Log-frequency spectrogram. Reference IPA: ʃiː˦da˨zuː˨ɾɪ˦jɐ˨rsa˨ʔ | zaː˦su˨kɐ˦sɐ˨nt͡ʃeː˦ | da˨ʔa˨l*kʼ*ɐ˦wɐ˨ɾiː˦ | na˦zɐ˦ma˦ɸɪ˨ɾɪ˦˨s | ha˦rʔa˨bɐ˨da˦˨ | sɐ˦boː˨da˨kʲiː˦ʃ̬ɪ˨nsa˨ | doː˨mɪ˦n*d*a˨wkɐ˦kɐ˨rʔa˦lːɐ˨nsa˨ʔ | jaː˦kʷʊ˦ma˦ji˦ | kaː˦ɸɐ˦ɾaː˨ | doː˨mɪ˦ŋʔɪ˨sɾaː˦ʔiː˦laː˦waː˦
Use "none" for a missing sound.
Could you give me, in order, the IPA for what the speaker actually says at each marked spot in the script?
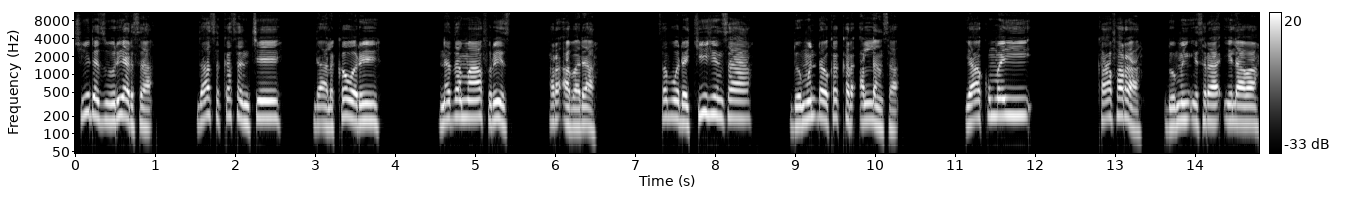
k, ɗ

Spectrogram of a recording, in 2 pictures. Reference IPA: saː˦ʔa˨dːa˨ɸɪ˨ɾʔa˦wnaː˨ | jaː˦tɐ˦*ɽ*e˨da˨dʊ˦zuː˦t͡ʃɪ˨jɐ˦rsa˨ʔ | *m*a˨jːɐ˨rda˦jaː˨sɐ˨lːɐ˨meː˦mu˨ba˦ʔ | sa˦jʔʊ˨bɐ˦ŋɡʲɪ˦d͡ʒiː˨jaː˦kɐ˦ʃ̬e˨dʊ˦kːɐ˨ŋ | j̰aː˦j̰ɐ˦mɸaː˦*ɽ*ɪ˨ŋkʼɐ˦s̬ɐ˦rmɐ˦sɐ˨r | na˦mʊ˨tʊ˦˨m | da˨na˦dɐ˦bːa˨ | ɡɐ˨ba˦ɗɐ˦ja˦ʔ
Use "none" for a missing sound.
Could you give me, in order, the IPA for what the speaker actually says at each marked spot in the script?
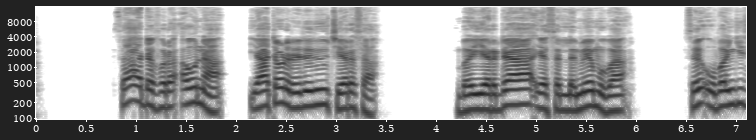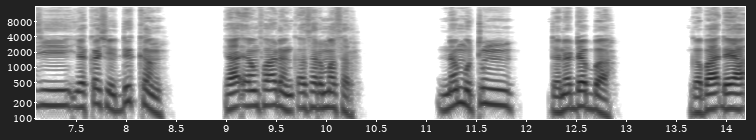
ɽ, b, ɽ

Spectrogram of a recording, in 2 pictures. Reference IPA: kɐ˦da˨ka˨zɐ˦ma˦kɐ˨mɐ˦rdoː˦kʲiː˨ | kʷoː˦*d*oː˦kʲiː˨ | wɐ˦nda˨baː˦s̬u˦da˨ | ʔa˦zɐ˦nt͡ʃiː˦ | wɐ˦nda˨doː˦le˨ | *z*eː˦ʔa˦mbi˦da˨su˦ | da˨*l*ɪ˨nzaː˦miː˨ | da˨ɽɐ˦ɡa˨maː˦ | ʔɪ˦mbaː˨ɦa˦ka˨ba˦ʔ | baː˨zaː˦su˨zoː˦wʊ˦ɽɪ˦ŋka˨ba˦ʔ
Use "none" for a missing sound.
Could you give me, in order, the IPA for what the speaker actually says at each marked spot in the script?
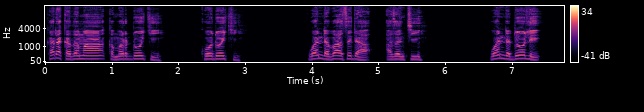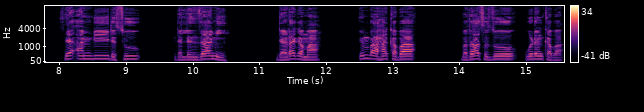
d, s, l

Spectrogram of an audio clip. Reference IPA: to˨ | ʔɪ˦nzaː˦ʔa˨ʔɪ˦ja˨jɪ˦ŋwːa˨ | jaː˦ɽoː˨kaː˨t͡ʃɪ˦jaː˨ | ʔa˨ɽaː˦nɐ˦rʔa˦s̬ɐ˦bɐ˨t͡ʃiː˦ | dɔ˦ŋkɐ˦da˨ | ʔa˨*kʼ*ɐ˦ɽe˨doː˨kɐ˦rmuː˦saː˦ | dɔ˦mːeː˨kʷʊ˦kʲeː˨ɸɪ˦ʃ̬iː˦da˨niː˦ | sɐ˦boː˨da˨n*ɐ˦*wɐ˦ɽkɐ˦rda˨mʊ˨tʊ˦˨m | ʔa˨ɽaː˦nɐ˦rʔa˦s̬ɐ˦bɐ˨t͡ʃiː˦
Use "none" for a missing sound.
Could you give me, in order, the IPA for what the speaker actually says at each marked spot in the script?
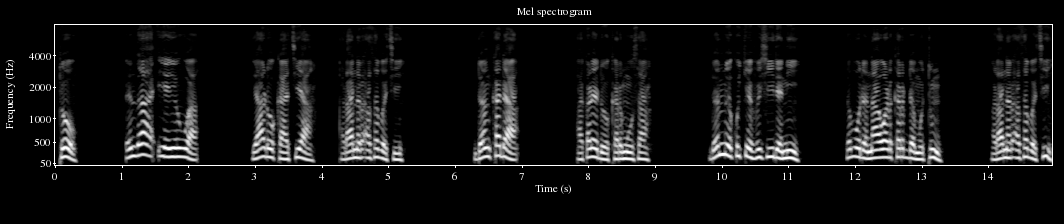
k, a˦

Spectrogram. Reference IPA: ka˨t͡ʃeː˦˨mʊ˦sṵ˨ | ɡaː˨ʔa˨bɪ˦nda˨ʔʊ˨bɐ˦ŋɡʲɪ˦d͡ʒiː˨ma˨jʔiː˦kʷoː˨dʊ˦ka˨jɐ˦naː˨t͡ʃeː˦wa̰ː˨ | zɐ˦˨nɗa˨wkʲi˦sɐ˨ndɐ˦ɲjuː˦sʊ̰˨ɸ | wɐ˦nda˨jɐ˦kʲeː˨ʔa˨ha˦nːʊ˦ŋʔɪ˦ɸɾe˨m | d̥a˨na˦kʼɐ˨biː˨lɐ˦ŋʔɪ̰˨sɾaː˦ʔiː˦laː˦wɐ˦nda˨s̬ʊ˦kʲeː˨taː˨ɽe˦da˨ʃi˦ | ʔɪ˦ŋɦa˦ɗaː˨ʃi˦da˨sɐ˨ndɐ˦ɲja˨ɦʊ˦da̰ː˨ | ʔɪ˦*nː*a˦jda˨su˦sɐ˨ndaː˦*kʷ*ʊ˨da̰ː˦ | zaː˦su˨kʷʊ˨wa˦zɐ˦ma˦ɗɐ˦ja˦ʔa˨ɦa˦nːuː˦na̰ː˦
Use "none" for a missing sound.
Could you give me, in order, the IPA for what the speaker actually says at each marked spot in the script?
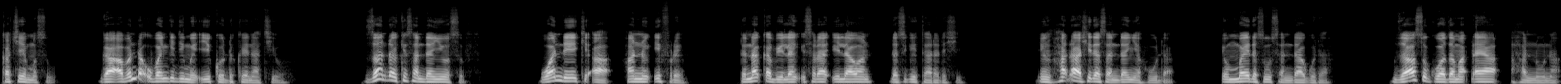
mː, ɡʷ

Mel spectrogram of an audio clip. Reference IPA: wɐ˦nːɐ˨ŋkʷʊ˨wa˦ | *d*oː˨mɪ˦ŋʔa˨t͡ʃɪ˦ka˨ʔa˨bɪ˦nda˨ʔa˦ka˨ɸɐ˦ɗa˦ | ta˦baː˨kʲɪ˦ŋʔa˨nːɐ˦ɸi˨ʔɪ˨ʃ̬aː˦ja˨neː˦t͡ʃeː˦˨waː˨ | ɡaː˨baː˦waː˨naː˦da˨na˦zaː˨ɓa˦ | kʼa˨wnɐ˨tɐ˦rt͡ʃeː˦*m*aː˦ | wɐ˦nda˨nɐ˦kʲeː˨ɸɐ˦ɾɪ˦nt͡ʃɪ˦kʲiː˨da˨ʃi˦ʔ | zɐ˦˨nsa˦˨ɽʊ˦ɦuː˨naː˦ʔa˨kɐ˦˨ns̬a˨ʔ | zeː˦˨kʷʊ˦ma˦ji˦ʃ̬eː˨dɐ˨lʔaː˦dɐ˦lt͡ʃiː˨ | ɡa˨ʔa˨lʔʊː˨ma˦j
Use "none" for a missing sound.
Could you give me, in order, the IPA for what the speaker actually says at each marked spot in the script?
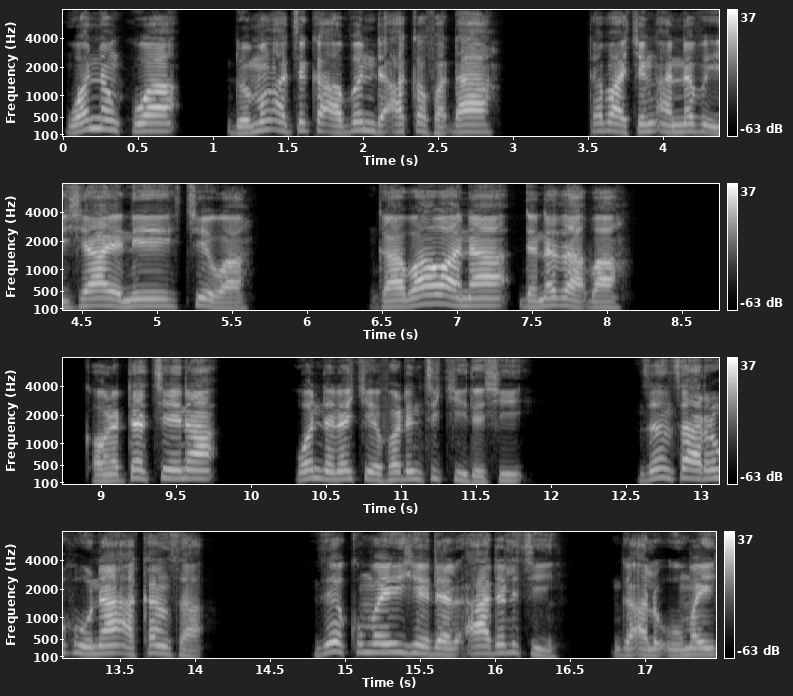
d, n

